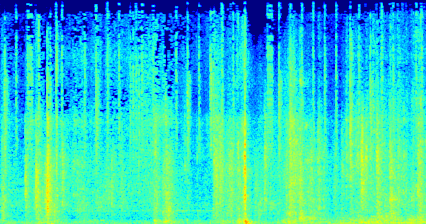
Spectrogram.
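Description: Elevator arriving and its doors sliding open, amid scattered clicks and knocks, the loudest a sharp knock about three and a half seconds in.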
